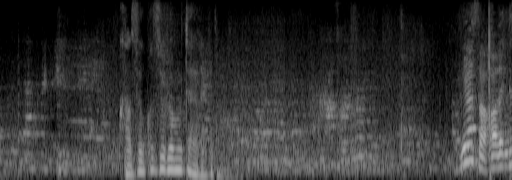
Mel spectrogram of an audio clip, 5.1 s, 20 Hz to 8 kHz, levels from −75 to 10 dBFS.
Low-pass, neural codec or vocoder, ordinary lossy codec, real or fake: none; codec, 16 kHz, 1 kbps, X-Codec, HuBERT features, trained on general audio; none; fake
